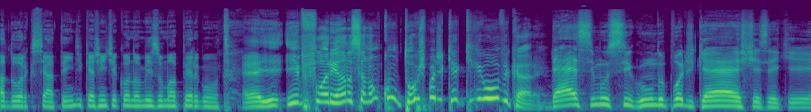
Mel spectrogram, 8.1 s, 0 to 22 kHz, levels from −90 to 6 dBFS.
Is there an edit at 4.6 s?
no; 0 cuts

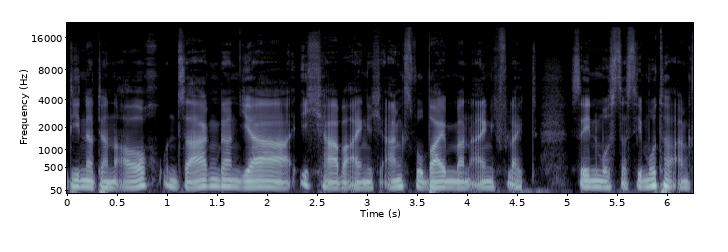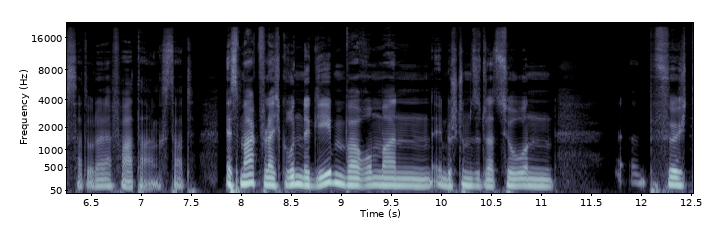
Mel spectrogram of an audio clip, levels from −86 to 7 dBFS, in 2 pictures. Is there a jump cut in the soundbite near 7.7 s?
yes; 1 cut; at 7.7 s

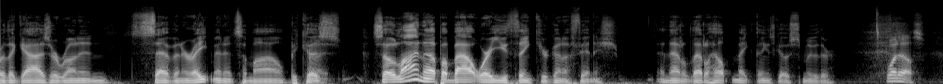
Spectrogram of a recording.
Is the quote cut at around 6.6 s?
no; 1 cut; at 3.6 s

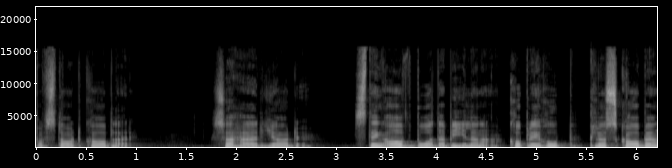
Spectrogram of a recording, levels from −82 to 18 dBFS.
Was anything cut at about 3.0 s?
no; 1 cut; at 4.7 s

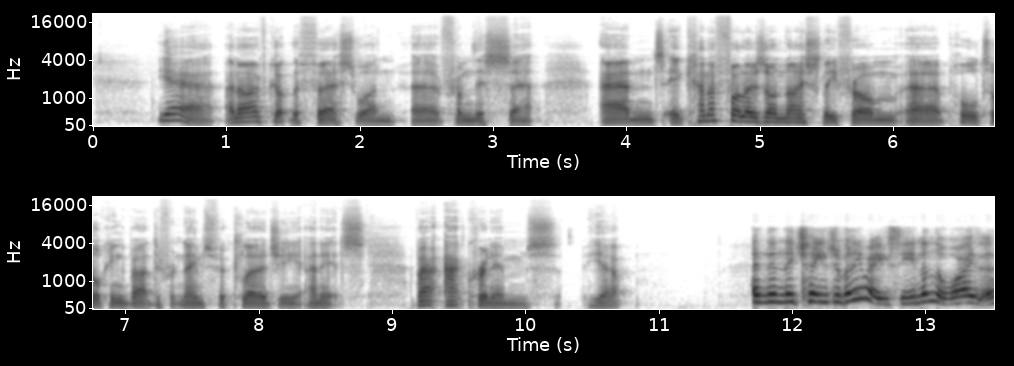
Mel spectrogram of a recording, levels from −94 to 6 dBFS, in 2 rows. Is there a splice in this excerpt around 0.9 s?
no; 2 cuts; at 10.3 s, 12.0 s

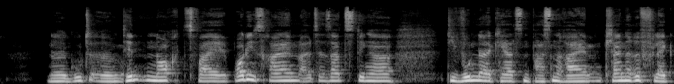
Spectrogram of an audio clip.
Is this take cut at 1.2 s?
yes; 1 cut; at 1.2 s

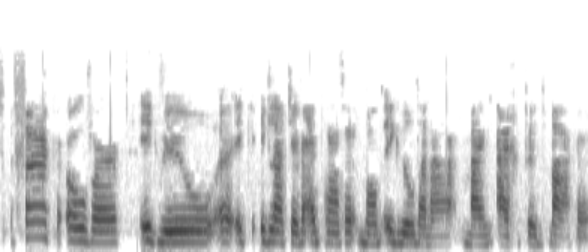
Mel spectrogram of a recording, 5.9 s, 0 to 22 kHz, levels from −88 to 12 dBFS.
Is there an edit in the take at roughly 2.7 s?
no; 1 cut; at 1.4 s

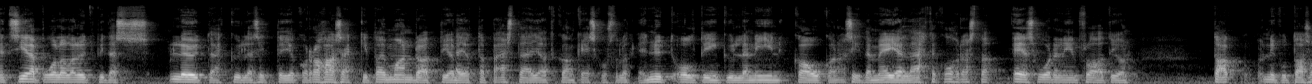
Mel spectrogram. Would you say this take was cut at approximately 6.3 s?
yes; 2 cuts; at 4.6 s, 6.3 s

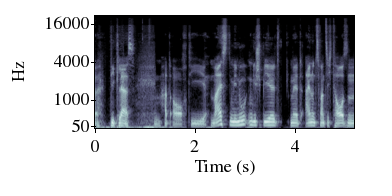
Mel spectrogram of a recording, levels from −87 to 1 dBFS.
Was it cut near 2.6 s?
no; 1 cut; at 1.2 s

